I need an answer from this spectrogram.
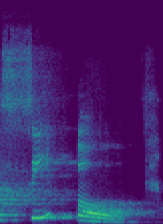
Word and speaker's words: cipó: Crianças, nós temos aí a palavra cipó. A sílaba destacada é a sílaba si, que tem o som de S.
